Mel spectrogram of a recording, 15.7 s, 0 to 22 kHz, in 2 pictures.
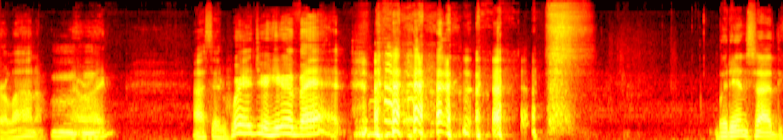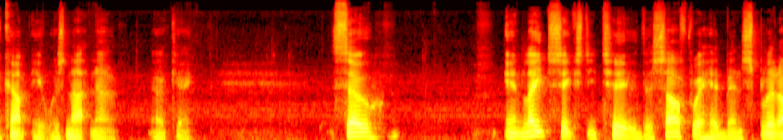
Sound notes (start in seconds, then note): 6.1 laughs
